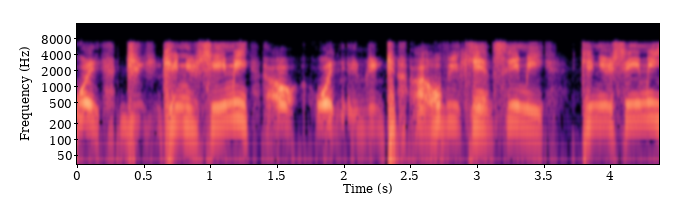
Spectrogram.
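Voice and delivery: little voice. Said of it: "it's like a small voice".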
